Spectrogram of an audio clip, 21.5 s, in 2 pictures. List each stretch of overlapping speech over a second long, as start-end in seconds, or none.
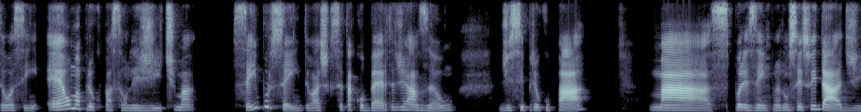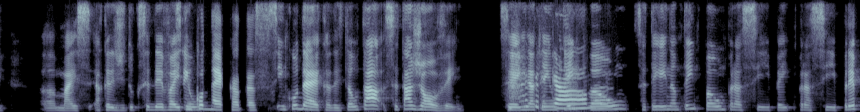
17.1-18.5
